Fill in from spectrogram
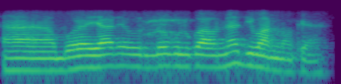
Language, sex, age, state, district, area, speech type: Odia, male, 45-60, Odisha, Nuapada, urban, conversation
